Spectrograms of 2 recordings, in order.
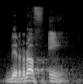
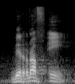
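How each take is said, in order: The two takes are said the same way.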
